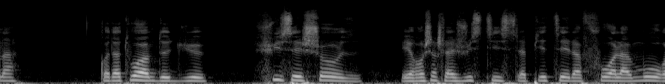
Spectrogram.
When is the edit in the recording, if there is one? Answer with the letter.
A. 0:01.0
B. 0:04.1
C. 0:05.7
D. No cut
A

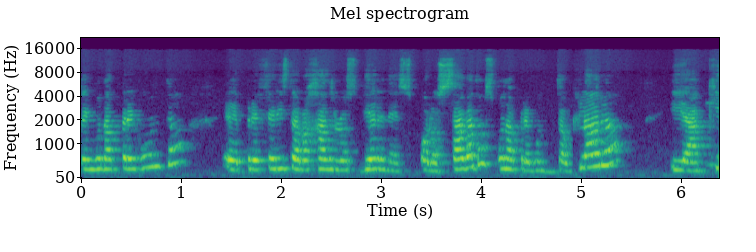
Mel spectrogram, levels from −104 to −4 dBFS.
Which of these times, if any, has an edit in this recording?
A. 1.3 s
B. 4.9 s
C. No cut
B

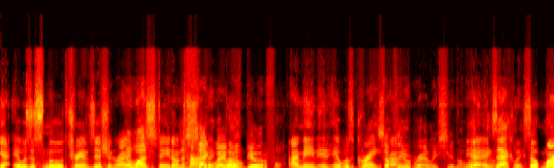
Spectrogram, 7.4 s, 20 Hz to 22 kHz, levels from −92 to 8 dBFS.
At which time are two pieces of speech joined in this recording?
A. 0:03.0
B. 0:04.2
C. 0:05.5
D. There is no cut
C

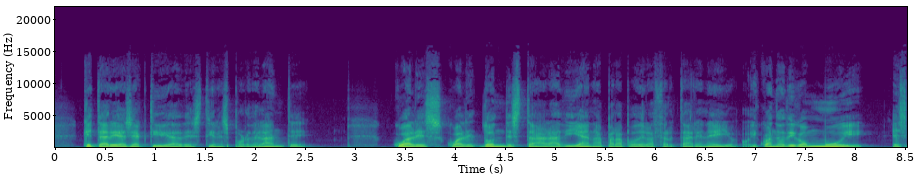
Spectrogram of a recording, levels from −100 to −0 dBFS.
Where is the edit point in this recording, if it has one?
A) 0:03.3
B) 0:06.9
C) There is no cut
B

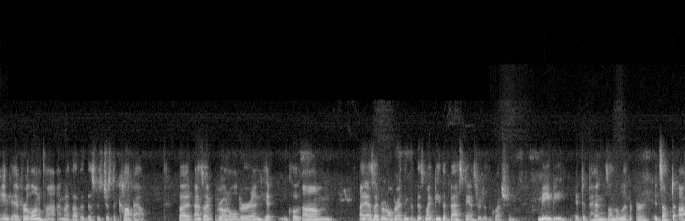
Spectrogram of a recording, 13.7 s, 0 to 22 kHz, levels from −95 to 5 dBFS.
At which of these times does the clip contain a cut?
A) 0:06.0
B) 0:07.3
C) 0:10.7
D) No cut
A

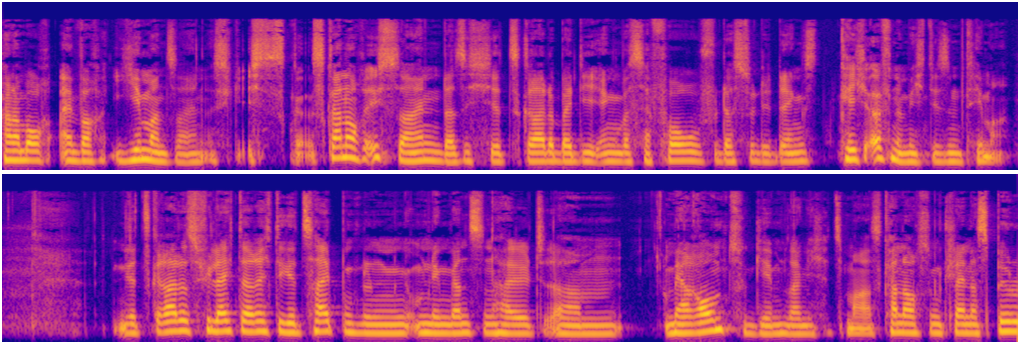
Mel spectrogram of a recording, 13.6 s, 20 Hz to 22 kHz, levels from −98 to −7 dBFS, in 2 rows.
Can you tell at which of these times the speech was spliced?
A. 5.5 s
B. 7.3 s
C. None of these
A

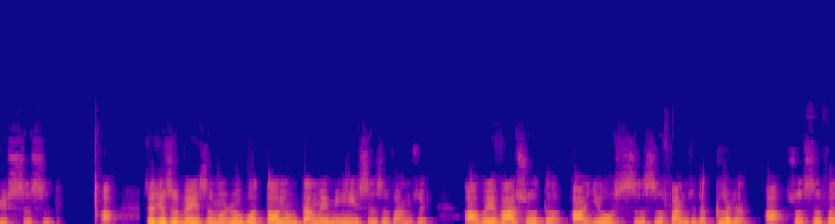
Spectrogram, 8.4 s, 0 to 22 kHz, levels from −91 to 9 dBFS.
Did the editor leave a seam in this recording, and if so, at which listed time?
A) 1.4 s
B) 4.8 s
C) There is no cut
A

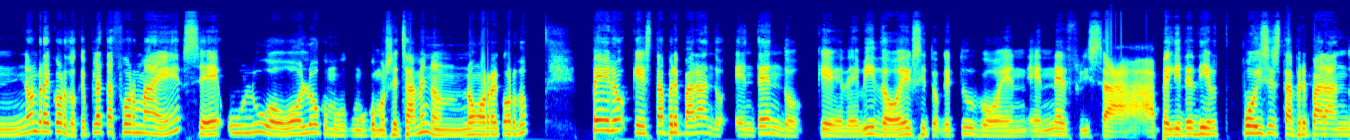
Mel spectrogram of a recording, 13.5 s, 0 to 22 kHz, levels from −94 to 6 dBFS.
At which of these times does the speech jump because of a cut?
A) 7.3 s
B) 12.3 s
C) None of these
B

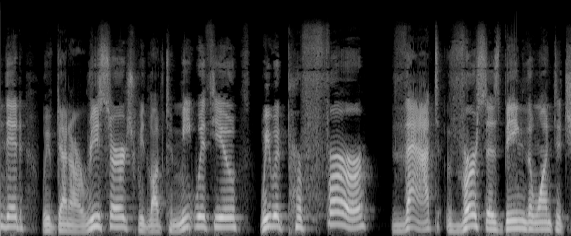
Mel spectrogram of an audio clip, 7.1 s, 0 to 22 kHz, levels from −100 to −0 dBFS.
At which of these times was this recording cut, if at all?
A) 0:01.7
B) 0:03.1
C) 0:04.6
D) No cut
B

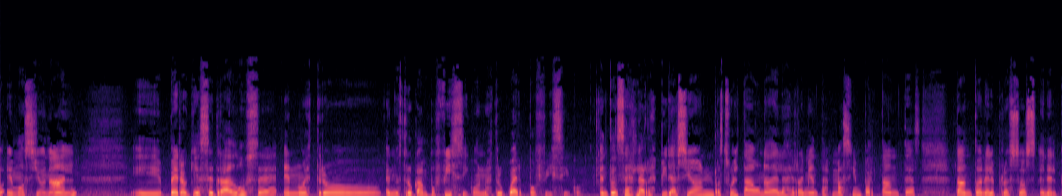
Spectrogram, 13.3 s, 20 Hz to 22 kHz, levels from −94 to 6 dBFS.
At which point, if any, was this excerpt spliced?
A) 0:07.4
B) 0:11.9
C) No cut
A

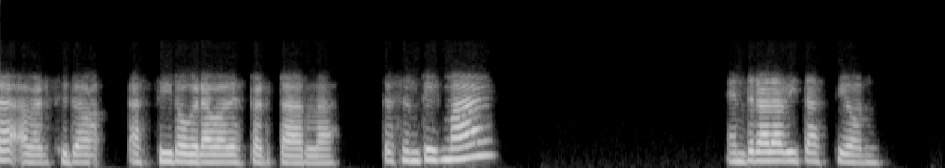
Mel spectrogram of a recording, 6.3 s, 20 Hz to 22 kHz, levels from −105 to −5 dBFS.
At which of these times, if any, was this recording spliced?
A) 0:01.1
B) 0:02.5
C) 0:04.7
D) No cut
B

